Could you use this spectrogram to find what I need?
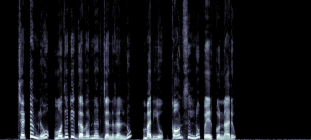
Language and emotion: Telugu, neutral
